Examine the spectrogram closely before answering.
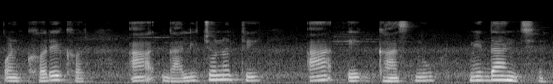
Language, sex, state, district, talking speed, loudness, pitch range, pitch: Gujarati, female, Gujarat, Valsad, 100 wpm, -17 LUFS, 155-190 Hz, 175 Hz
